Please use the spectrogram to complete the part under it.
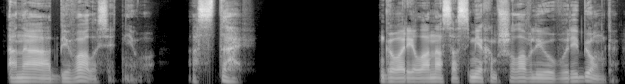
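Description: A man narrating a classic novel as an audiobook in a measured, even storytelling manner. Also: low-pitched, no echo, studio quality.

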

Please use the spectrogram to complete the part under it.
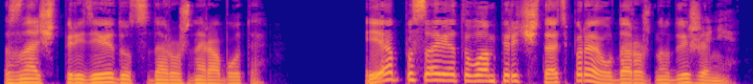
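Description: A man's voice: fairly high pitch, lively intonation, fast talker, gravelly, no room sound, voice pushed down. A man voicing a stern, weary male police officer in an audiobook, with a dry, official manner of speaking. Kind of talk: audiobook character voice.

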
